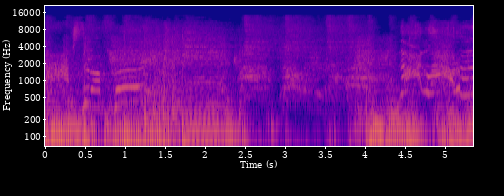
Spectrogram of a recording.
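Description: A concert crowd screams and yells loudly, a dense roar of many voices mixed with loud music, dipping briefly in the middle before surging again.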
